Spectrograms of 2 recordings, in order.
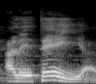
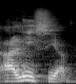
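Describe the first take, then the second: First: It is said a-le-thei-a, with a 'th' sound. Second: It sounds like the name Alicia, without 'th'. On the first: The speaker calls it wrong. "Muchos teólogos dicen aletheia" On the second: The speaker calls it right. "se pronuncia Alicia, sí, como el nombre Alicia"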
